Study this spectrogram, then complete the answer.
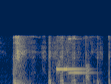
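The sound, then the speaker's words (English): A doorbell rings, a clear two-tone chime with a higher note followed by a lower one, sustained for under a second amid some muffled thumps and rustling. “That's him, he's at the door.”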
